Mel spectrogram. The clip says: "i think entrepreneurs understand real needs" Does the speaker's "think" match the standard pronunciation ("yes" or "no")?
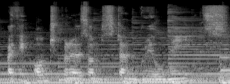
yes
